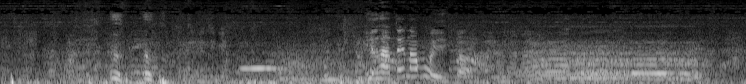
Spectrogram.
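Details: Agitated cattle, one of three cows unloaded from a truck in Indonesia and described as wild and uncontrollable, give loud rough moos in two bursts with harmonic bellows. Excited Indonesian voices and background commotion are mixed in.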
